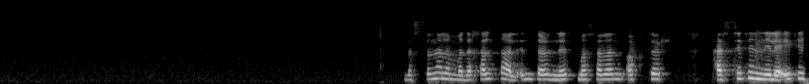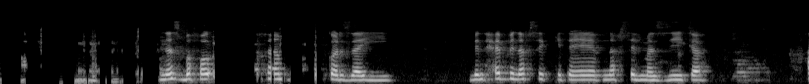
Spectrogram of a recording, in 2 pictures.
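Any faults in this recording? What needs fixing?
Speech suppressed in double talk occurs from 8.06 to 9.13 s and again from 10.26 to 11.31 s. The talker's level falls by as much as about 40 dB. The likely cause is an echo canceller that, with both sides talking at once, muted the near talker along with the echo.

The other side's voice leaks through at 8.29 to 8.53 s, 8.86 to 9.7 s, 10.2 to 10.26 s and 11.1 to 11.18 s. It sits about 15 to 30 dB below the speech. Echo cancellation likely left part of the loudspeaker signal in the microphone pickup.

Using a headset, or tuning the echo canceller for better double-talk handling, would prevent both faults.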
